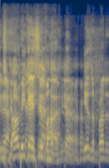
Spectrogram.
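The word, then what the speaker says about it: Subban: said it wrong I said it right PK suban yeah he has a brother named Malcolm suban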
